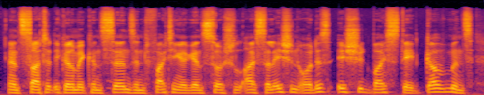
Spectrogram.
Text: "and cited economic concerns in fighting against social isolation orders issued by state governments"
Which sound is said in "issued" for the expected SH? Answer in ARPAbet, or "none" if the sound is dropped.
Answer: SH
